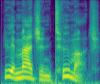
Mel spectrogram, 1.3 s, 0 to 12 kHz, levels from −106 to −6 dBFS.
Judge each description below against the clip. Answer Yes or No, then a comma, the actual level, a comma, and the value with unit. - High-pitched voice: No, medium, 160 Hz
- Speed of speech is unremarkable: Yes, average, 190 wpm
